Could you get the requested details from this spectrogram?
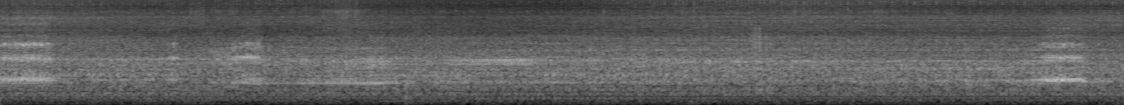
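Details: BMW engine humming quietly with short high chirps recurring every few seconds; intermittent squeak of unclear source.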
